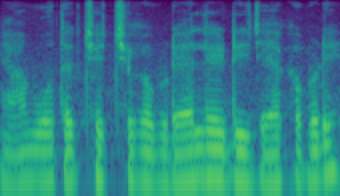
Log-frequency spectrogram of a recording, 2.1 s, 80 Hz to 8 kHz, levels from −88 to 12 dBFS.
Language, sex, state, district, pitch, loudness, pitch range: Hindi, male, Uttar Pradesh, Shamli, 115 Hz, -16 LUFS, 110-115 Hz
